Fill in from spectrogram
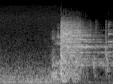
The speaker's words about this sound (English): That looks like real glass. I know. It looks dangerous as fuck. Because watch this. Watch. He smashes it here. Watch this kid right here, too. After the window breaks, this kid is just like, what the fuck is happening?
